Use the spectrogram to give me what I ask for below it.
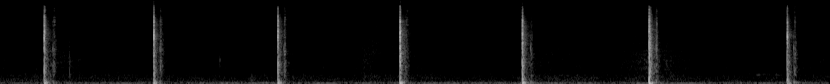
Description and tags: a button being pressed
press, click, button, foley, keyboard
